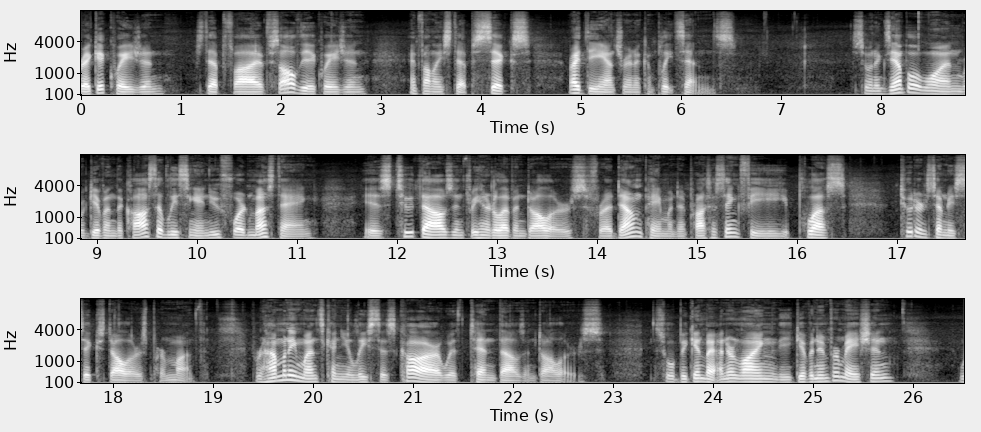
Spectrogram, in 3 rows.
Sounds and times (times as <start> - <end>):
Speech: 0.0 - 6.6, 7.7 - 25.9.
